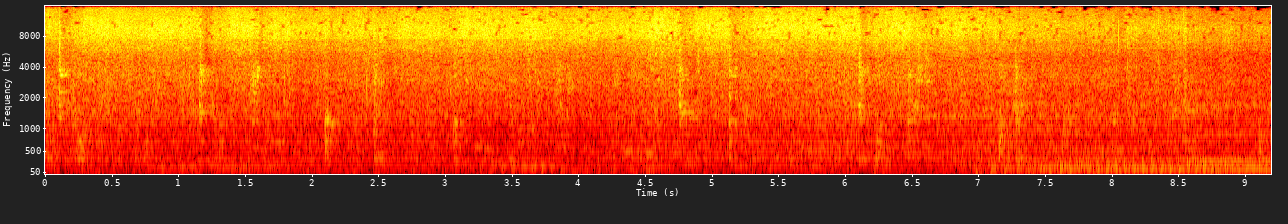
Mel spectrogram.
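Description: Steady sizzle of food frying on a street-stall griddle, with short crinkles of paper as rolls are wrapped. A low hum grows louder near the end.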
